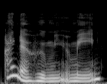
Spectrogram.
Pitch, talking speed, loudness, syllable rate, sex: 195 Hz, 280 wpm, -17 LUFS, 5.2 syllables/s, female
